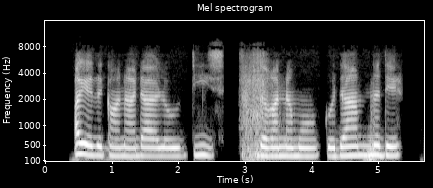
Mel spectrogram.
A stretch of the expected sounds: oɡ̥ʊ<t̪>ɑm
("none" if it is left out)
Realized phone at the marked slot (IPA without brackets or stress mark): d̪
